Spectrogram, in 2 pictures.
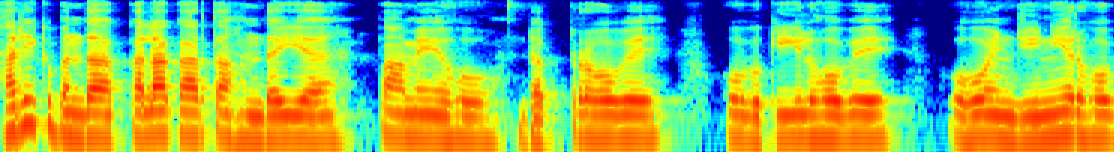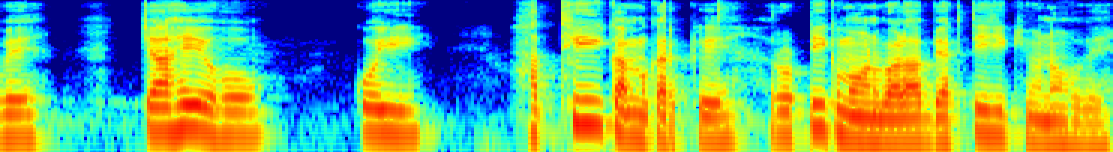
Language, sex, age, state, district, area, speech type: Punjabi, male, 30-45, Punjab, Rupnagar, urban, spontaneous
